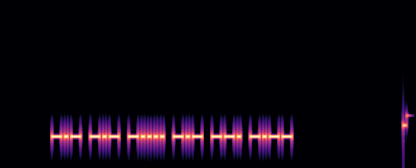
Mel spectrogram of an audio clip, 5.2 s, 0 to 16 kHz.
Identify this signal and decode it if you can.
Morse code, heard as a keyed tone, about 31 wpm, 700 Hz. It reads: KK6KGY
